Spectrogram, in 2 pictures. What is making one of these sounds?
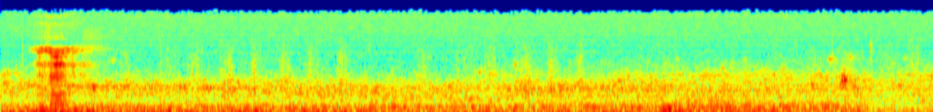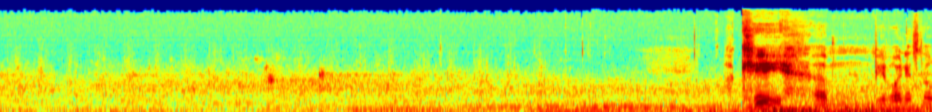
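Footsteps crunch slowly over rock.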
